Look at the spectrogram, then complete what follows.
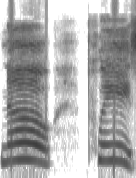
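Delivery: high, acted crying, half-screaming with a begging tone. Retelling pleading not to be taken to hospital: retelling her own half-screamed plea. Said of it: "I was half screaming".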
